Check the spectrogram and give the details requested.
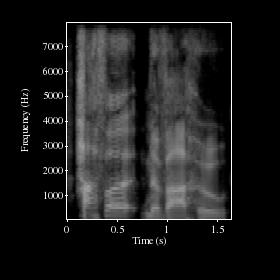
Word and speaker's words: Rafa Navarro: Rafa Navajo is the Brazilian Portuguese way. Okay. Of I call him Rafa Navarro.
